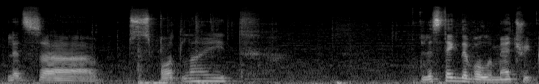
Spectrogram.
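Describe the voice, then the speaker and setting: Faint music plays behind a Costa Rican man as he streams his game dev work, his low-side voice animated but slow. It's casual live commentary, thinking out loud with lots of fillers and restarts.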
